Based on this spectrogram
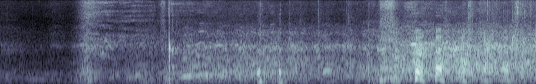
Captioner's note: Lachen und Applaus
